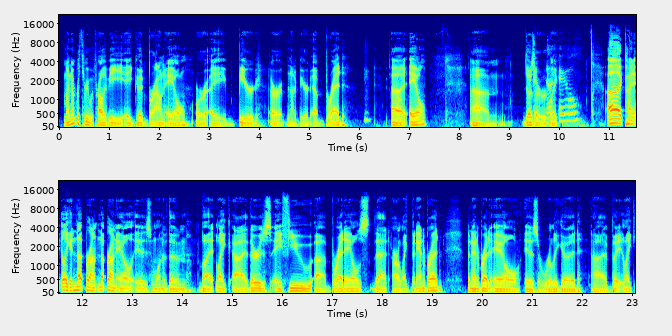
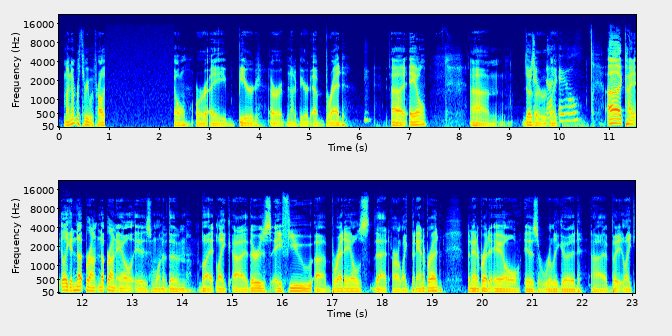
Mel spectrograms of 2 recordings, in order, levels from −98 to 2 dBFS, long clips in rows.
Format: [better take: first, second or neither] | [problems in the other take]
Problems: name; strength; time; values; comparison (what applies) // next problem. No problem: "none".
first | audio cutting out; at 1 s for 1.5 s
